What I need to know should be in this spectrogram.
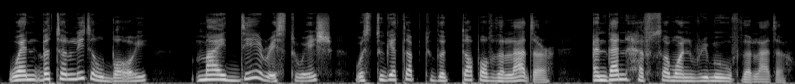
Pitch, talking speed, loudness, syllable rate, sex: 185 Hz, 190 wpm, -19 LUFS, 5.1 syllables/s, female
